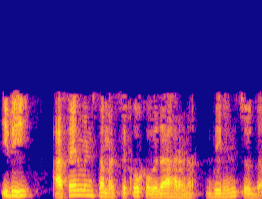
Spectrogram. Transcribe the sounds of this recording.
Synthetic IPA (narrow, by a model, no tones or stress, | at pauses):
id̪i | ɐ̰sɐjnmeɳʈsɐmɐsjɐkːuokɐud̪aːɦɐɾɐ̰ɳɐ̰d̪ininsud̪ʱːɐ̰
